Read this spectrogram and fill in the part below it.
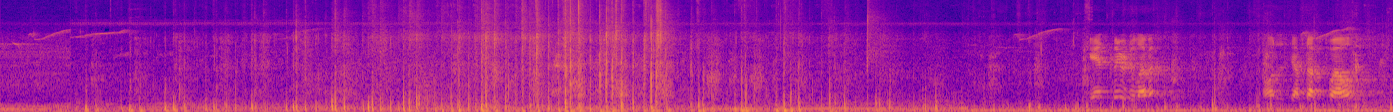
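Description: A horse gallops, its hooves thudding on soft turf.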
